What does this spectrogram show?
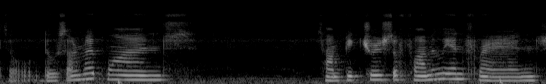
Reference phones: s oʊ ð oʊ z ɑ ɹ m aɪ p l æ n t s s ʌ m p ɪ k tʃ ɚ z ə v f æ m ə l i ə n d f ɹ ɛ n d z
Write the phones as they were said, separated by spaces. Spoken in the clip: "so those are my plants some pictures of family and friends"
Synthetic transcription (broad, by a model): s oʊ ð oʊ s ɑ ɹ m aɪ p l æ n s s ʌ m p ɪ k tʃ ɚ s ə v f æ m ə l i ə n d f ɹ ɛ n d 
